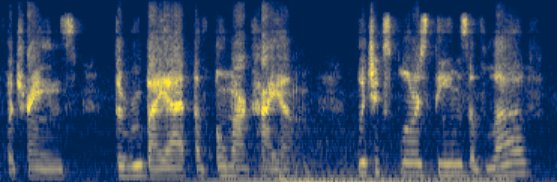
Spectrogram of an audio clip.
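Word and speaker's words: Khayyam: is Omar C it's last name robot lady is spelled k h a y y a m Omar kayam was a Persian poet mathematician and astronomer from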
